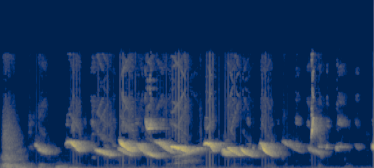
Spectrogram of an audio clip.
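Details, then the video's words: Green-winged saltator singing a series of loud, slurred whistles in irregular groups, the phrases falling in pitch, with a brief knock at the start. "Trinca Ferro (cantando)"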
